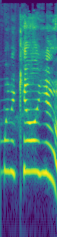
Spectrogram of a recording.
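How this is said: It is said in a light, playful tone. The threat is a joke.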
